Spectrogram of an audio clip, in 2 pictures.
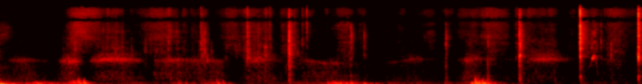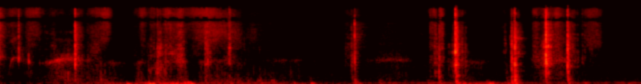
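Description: Handling noise: a plastic CD jewel case being turned over and set down on a fabric bedspread, giving scattered sharp clicks and taps, soft rustling and a few dull thumps.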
